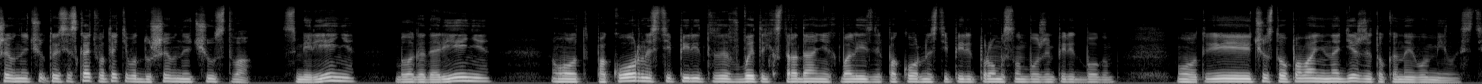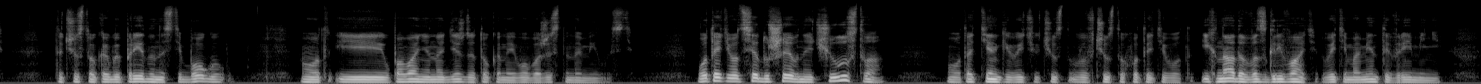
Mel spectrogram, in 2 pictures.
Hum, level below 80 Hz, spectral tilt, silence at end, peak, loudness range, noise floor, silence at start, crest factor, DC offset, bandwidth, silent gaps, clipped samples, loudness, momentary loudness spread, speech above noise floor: none; -52 dBFS; -6.5 dB/octave; 0.4 s; -6 dBFS; 5 LU; -52 dBFS; 0 s; 16 dB; under 0.1%; 16.5 kHz; none; under 0.1%; -22 LUFS; 11 LU; 30 dB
